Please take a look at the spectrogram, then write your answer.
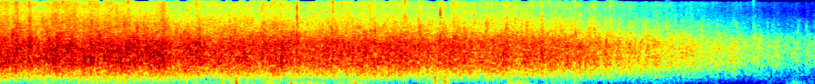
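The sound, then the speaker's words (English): A loud burst of audience applause for a gentleman, dense and steady clapping that holds for several seconds before gradually thinning and fading out toward the end. “And whoever this gentleman is, a big round of applause for him, please.”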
